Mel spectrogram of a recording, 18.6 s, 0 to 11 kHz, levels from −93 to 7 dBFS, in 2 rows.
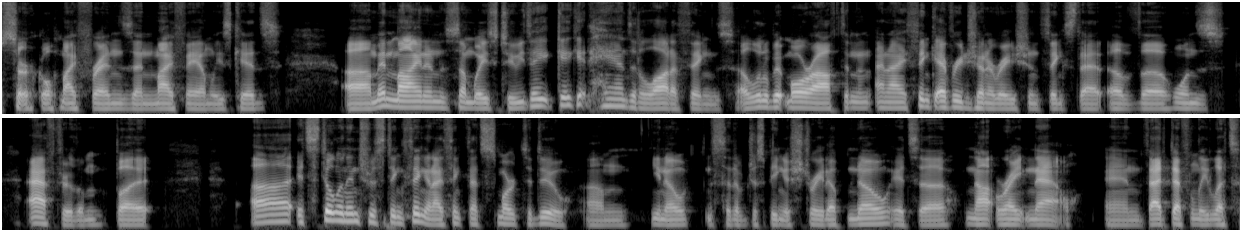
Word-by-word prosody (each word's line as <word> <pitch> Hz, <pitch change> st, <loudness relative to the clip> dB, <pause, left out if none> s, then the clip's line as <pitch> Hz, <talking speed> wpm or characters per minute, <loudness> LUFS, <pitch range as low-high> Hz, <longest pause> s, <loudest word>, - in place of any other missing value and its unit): circle, -, -, -1 dB
my -, -, +2 dB
friends 110 Hz, -1 st, -2 dB
and 105 Hz, 0 st, -3 dB
my 110 Hz, 0 st, +4 dB
family's 105 Hz, 0 st, -4 dB
kids, 110 Hz, +1 st, -6 dB, 0.5 s
um, 110 Hz, +2 st, +5 dB
and 160 Hz, 0 st, +4 dB
mine, 140 Hz, -1 st, +8 dB
in 135 Hz, -1 st, -2 dB
some 125 Hz, +1 st, -3 dB
ways 115 Hz, -1 st, 0 dB
too, 120 Hz, +1 st, -4 dB
they 165 Hz, +2 st, 0 dB
they 180 Hz, +4 st, -2 dB
get 210 Hz, -, -4 dB
handed 160 Hz, -5 st, -4 dB
a -, -, -2 dB
lotta 115 Hz, -1 st, +3 dB
things 100 Hz, -1 st, -6 dB
a -, -, -1 dB
little 145 Hz, +3 st, 0 dB
bit 145 Hz, -, +2 dB
more 130 Hz, -2 st, +6 dB
often, 125 Hz, +2 st, +2 dB
and 130 Hz, -1 st, 0 dB
I 125 Hz, -, +2 dB
think 150 Hz, +4 st, -3 dB
every 135 Hz, 0 st, +3 dB
generation 110 Hz, -3 st, -2 dB
thinks 110 Hz, +1 st, -5 dB
that 105 Hz, -1 st, -1 dB
of 110 Hz, -2 st, -3 dB
the 110 Hz, -1 st, 0 dB
ones 115 Hz, -2 st, -6 dB, 0.3 s
after 105 Hz, -, +4 dB
them. 110 Hz, +2 st, -10 dB
But, 110 Hz, 0 st, +2 dB, 0.8 s
uh, 170 Hz, +4 st, +4 dB
it's 160 Hz, -, -3 dB
still 205 Hz, -2 st, +6 dB
an 185 Hz, -, +2 dB
interesting 160 Hz, -5 st, -3 dB
thing, 180 Hz, +5 st, +1 dB
and -, -, +3 dB
I -, -, +2 dB
think 130 Hz, +4 st, -8 dB
that's 120 Hz, -, -5 dB
smart 125 Hz, -3 st, -3 dB
to 120 Hz, -, -11 dB
do, 125 Hz, -5 st, -2 dB, 0.2 s
um, 100 Hz, 0 st, -9 dB
you 120 Hz, -, -5 dB
know, 110 Hz, +1 st, 0 dB
instead 110 Hz, 0 st, -9 dB
of 105 Hz, -, -8 dB
just 105 Hz, 0 st, -11 dB
being 110 Hz, -2 st, -3 dB
a -, -, -7 dB
straight 110 Hz, 0 st, -3 dB
up 110 Hz, -, -2 dB
"No," 125 Hz, +3 st, +1 dB
it's 110 Hz, -2 st, -7 dB
a 105 Hz, +1 st, 0 dB
"not 120 Hz, -2 st, +2 dB
right 115 Hz, -1 st, +1 dB
now." 110 Hz, -1 st, +2 dB, 0.2 s
And 105 Hz, -1 st, -7 dB
that 120 Hz, 0 st, +7 dB
definitely 110 Hz, -2 st, +2 dB
lets 110 Hz, -1 st, -2 dB
115 Hz, 235 wpm, -26 LUFS, 110-130 Hz, 0.8 s, mine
